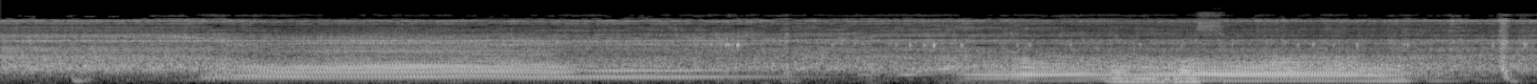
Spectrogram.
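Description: A loud siren wails in long, wavering blasts.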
